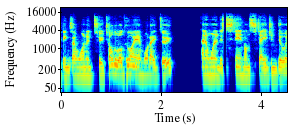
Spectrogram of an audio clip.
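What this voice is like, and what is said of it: Australian accent. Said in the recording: “I'm from Australia. That's the accent. If anyone's curious, it's not London. It's not New Zealand. It's Australian.”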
